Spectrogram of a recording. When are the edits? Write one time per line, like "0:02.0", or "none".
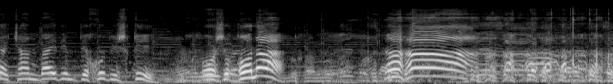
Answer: none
